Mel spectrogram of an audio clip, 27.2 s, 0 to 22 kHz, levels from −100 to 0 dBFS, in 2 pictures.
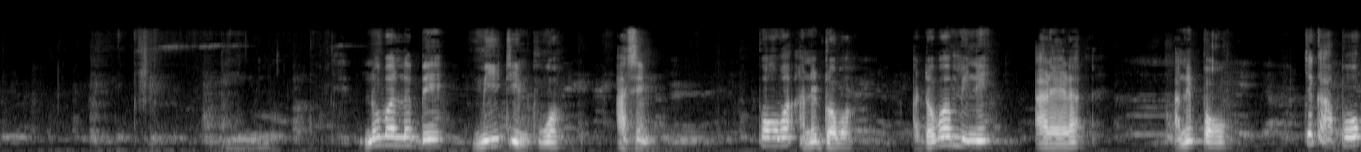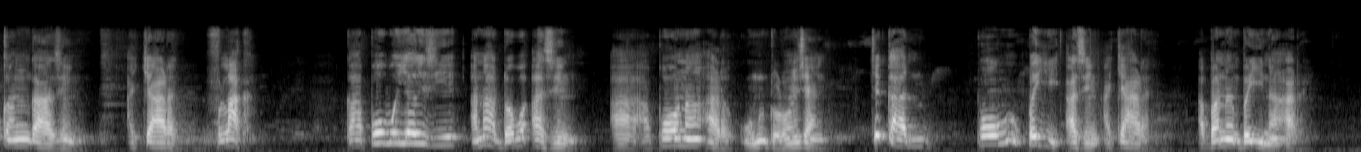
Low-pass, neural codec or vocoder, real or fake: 9.9 kHz; none; real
